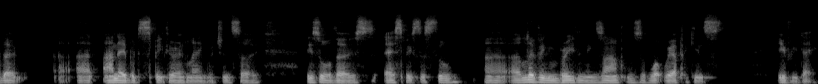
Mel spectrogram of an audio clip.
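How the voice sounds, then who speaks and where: Against a quiet background, a man with a very deep, low pitch and a dark, mellow tone rushes along at a very fast pace with fairly even intonation. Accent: New Zealand. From New Zealand (Māori). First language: Māori. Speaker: team captain guest on podcast. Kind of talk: podcast discussion. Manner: halting, many fillers.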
